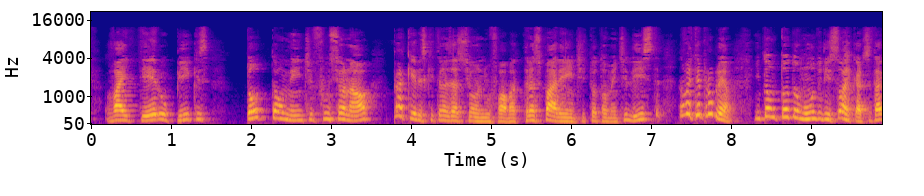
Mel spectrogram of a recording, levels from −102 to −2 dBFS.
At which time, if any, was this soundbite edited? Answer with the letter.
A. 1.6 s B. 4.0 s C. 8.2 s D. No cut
C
